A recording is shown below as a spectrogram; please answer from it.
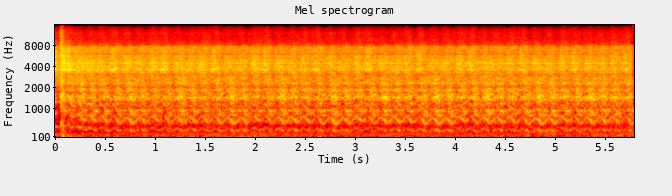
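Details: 1973 Mercury Grand Marquis Brougham, 429 V8, C6 automatic, 55k original miles, sat for an unknown time, fed from a temporary boat fuel tank after a fuel filter change and priming: steady starter churn about two beats a second, no firing; cranks but won't start.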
